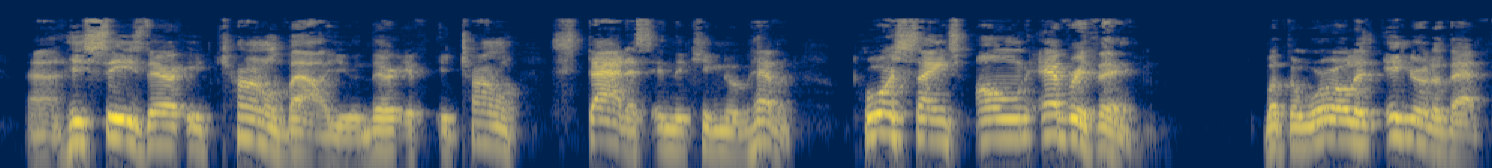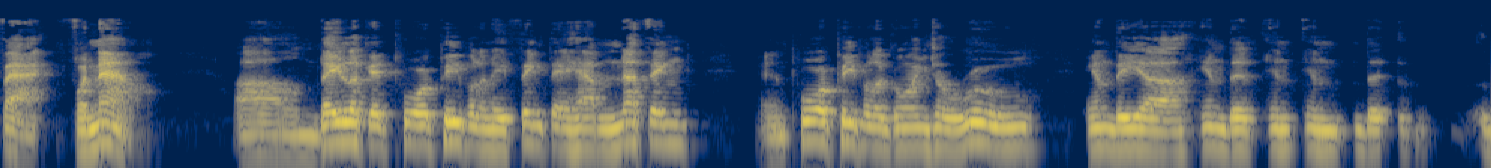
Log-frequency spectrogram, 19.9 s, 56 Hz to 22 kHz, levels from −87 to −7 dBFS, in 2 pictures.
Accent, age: American, 50-69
